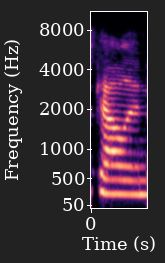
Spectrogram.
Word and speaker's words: Callan: i'm excited and also my name is callan it's pronounced like calendar hope you hope that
